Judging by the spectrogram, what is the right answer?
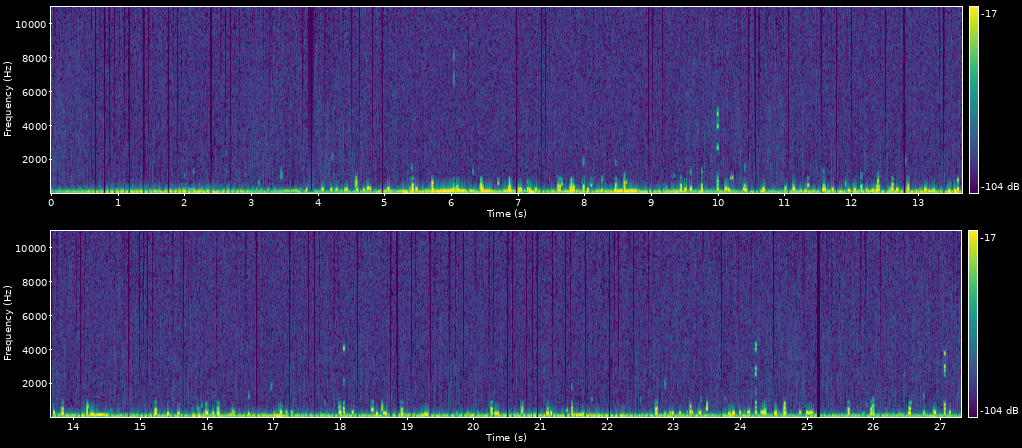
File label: radio banter; The Clifford Ball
